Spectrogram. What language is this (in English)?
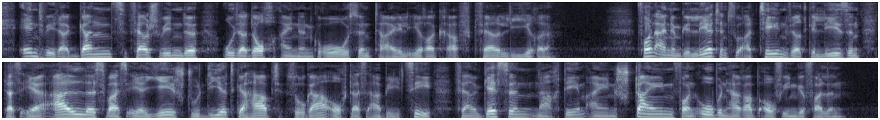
German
